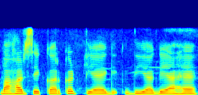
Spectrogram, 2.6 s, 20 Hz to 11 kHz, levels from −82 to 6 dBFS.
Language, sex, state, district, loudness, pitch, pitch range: Hindi, female, Jharkhand, Palamu, -17 LUFS, 215 Hz, 210-225 Hz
